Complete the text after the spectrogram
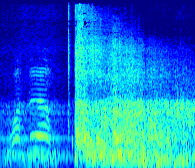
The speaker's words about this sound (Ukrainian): Чтобы разрушить такие укрепления и помочь своей пехоте наступать, украинские военные используют в том числе пионы.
